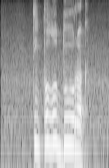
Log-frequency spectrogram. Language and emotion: Russian, angry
